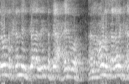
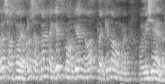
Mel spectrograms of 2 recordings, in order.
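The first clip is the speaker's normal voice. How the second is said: usual speaking voice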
